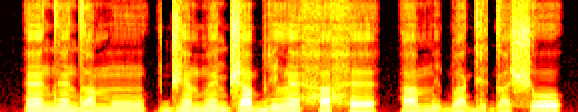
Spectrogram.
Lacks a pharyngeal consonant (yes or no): yes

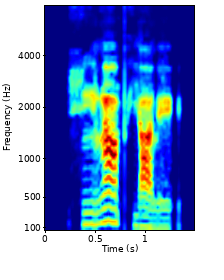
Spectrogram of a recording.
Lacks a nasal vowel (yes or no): no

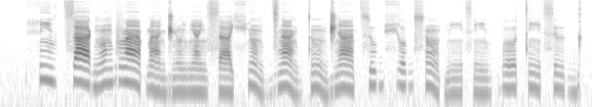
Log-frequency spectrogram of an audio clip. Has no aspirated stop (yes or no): yes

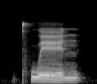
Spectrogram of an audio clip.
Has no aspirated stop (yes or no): no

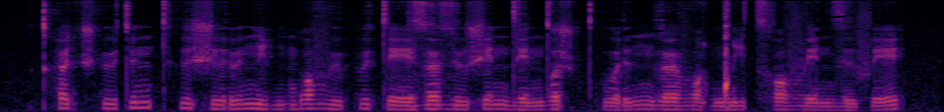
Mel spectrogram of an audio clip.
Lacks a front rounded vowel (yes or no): no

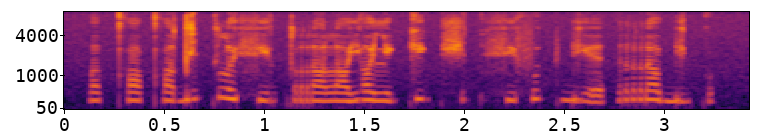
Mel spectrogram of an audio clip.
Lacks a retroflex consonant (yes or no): yes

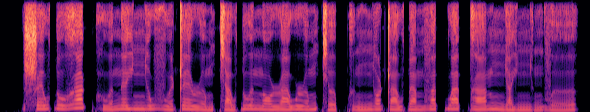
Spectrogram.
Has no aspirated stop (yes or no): yes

